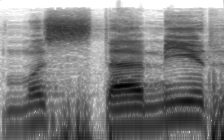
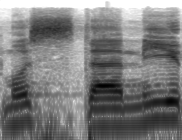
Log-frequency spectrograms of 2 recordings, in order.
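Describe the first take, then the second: The two takes are said the same way.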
